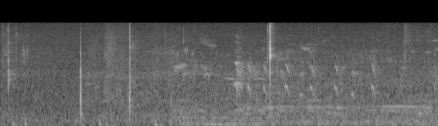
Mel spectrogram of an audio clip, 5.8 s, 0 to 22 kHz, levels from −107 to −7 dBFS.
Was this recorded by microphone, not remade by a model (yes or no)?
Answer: yes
